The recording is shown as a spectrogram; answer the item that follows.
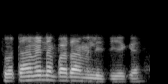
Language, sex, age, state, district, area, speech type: Hindi, male, 18-30, Bihar, Samastipur, rural, conversation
